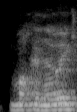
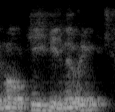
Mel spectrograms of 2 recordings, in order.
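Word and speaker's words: Mokihinui: Marie has pointed out that actually understanding the Maori language, and we've got the Mokanui, people talk about the Mokanui, it's actually the Mokihi Nui, north of Westport, and the Mikanui River down here.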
